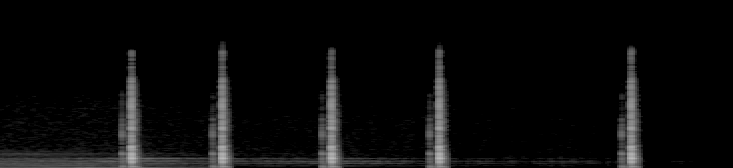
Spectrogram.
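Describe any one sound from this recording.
Short soft clicks tick at uneven intervals.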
